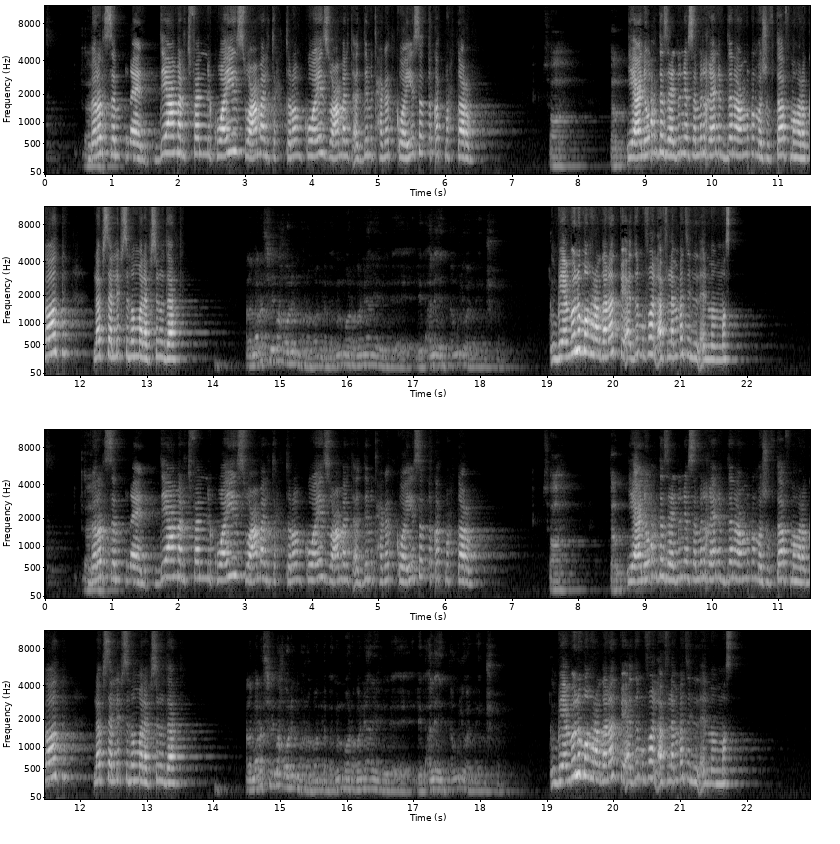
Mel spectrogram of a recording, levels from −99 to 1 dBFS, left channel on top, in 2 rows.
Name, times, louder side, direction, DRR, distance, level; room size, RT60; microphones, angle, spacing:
voice 1, 0.6-6.4 8.7-11.8 12.2-13.5 19.0-21.7, left 5 dB, 50° left, 0.4 m, -25 dB
voice 2, 8.5-8.9 14.5-18.3, right 1 dB, 85° right, 2.5 m, -44 dB
16.5 x 5.9 x 2.7 m
head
